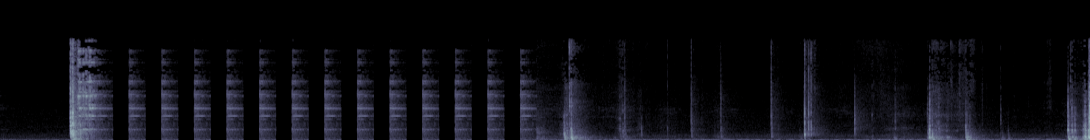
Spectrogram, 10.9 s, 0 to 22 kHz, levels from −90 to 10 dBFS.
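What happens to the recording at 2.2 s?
At 2.2 s the audio is caught in a stutter with silent gaps, running from 1.12 to 5.36 s. A fragment about 161 ms long plays, then about 165 ms of dead digital silence follows, and the cycle repeats every 326 ms, 13 times in all. The likely cause is a stalled player or stream that replays its last fragment at each retry and then runs dry. The sound that belonged in that span is lost.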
